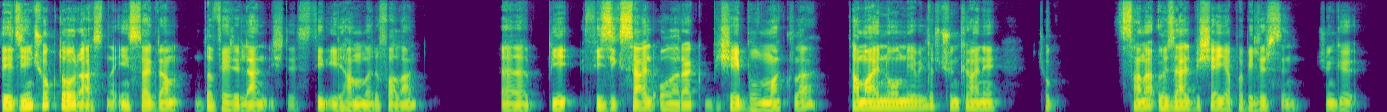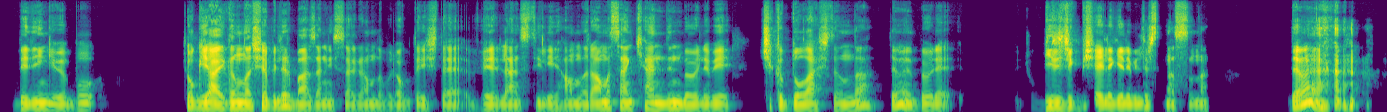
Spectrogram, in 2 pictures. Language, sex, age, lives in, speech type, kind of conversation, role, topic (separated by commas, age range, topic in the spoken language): Turkish, male, 25-29, Italy, conversation, podcast, host, Instagram veya bloglar sana stil ilhamı veriyor mu?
